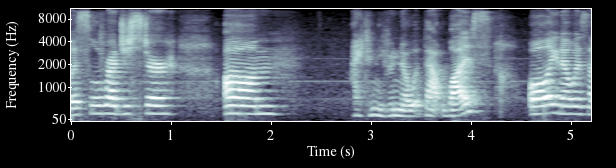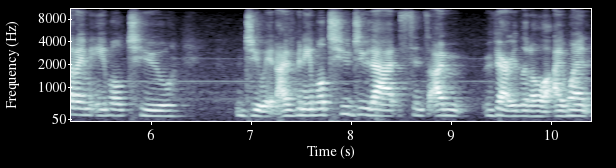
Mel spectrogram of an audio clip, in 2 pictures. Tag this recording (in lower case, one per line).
speech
